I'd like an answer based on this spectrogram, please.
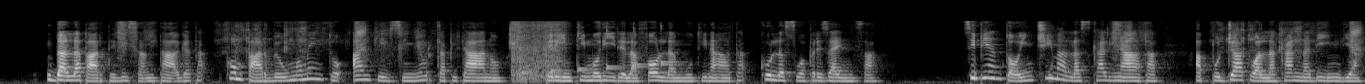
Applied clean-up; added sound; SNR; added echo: none; Fire + Marimba, xylophone; 14 dB; none.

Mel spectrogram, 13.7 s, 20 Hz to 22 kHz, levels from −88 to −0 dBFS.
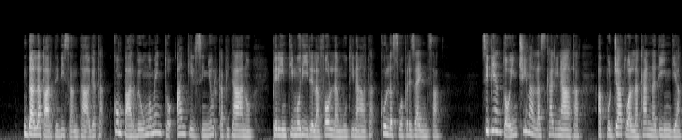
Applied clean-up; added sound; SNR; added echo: none; none; none; none.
